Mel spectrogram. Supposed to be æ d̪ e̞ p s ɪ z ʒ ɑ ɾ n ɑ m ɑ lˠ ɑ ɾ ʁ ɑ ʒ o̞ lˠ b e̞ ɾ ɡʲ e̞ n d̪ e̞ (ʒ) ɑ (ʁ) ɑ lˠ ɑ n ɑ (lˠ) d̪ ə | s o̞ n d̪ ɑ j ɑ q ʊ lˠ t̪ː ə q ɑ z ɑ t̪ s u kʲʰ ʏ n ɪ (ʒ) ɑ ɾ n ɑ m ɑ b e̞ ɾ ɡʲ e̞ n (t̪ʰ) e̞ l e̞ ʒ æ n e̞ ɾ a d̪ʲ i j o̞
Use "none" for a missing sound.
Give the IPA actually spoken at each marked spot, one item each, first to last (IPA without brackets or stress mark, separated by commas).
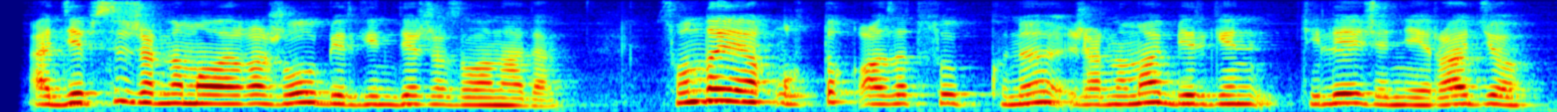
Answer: ʒ, z, none, ʒ, t̪ʰ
